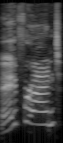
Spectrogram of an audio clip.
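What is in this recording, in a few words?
Ambient Female Brisk, Dialog; Duviri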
